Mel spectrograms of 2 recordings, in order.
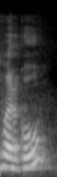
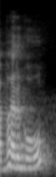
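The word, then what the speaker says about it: Virgo: लिओ त्याच्या पुढचं कन्या इंग्लिश मध्ये म्हणायचं वर्गो उच्चार पण बघा भरगो भरगो आणि तारखा ऑगस्ट 24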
